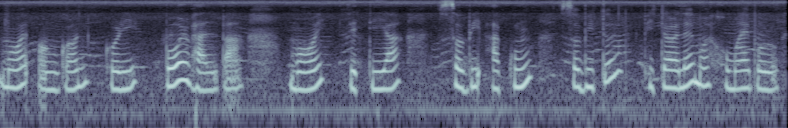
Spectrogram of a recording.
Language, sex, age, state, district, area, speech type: Assamese, female, 18-30, Assam, Majuli, urban, spontaneous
